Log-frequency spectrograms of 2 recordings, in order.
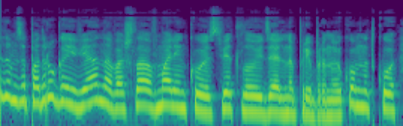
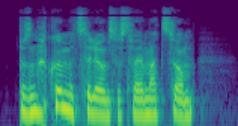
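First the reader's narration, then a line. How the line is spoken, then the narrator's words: Sighing. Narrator (Russian): вздохнула Рошель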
